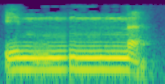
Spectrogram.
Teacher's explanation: النون مشددة في أعلى درجات الغنة ونقف على الكلمة بالغنة الكاملة إن سواء كانت الغنة سواء كان الحرف المشدد في وسط الكلمة أو في آخر الكلمة لابد أن نأتي بالغنة الكاملة وغن ميما ثم نونا شددا وسمي كلا حرف غنة بلا.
